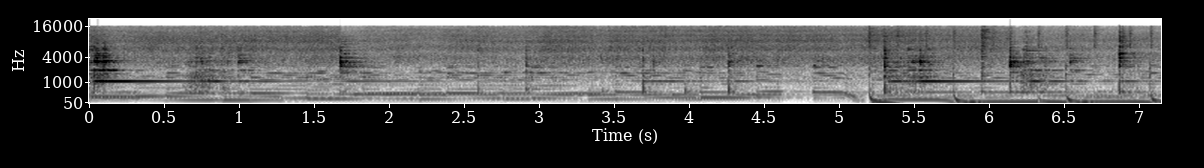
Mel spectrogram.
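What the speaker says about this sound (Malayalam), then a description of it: "ഇനി അതിൻ്റെ ഒരു പച്ച ചുവ മാറുന്നവരെ ചെറുതായി ഒന്ന് വഴറ്റിയെടുക്കാം." Ginger and other ingredients for a Kerala meat roast are sautéed in a heavy-bottomed pan, a loud steady sizzle with stirring under a running background melody, no speech.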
